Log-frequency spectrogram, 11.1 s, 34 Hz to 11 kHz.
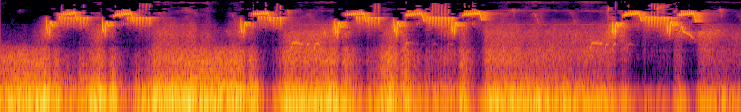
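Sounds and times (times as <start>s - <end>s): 
low rumbling background: 0.0s - 11.1s
prinia song: 0.2s - 11.1s.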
